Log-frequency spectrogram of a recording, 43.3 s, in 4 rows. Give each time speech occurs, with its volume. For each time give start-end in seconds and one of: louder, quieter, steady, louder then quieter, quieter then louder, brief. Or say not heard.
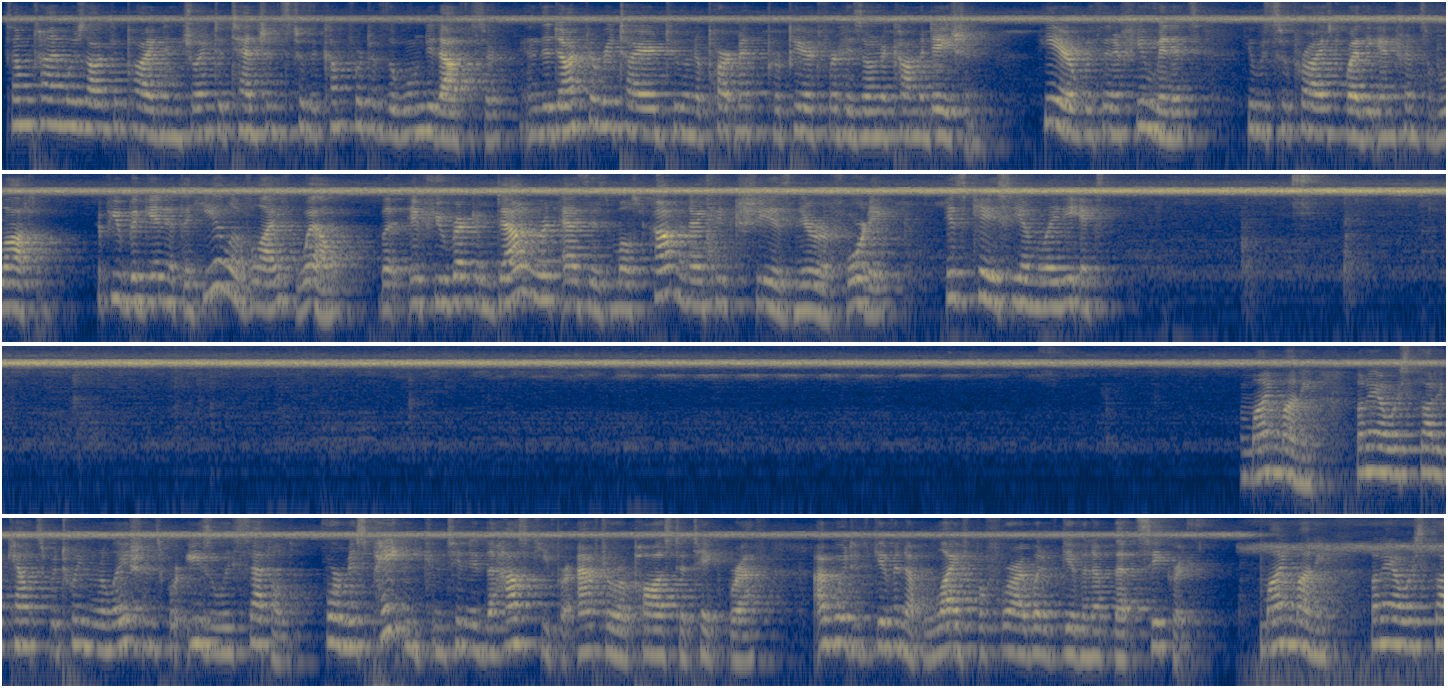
0.0-19.1 steady
30.9-43.2 steady.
